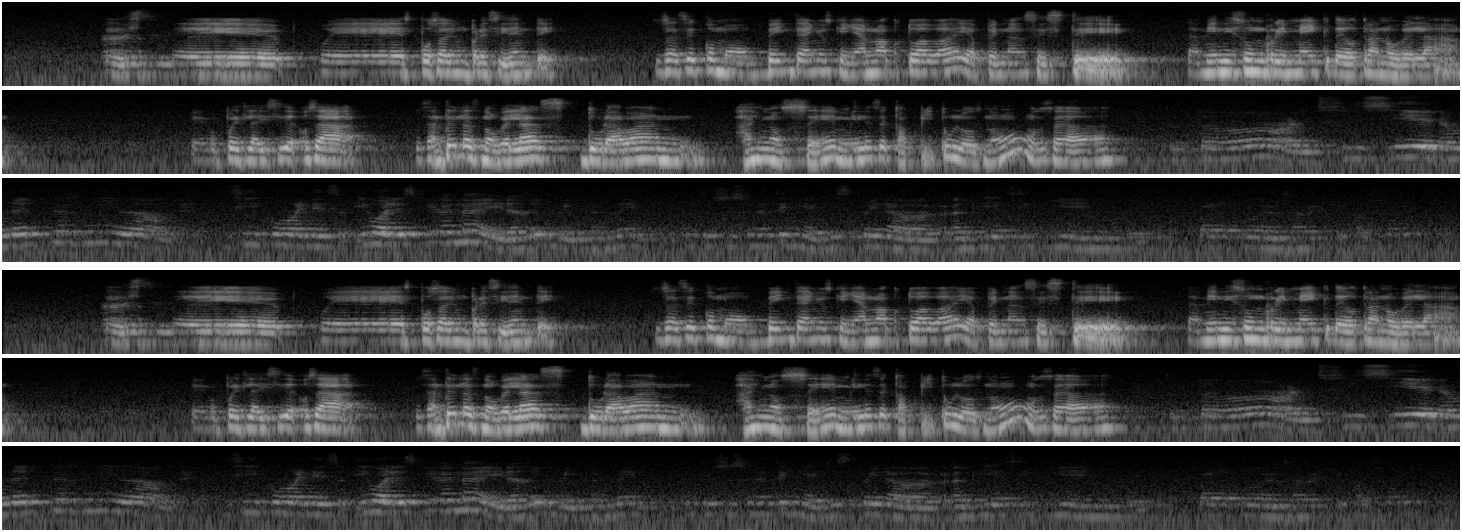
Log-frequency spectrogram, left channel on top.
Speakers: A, in the centre; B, on the left (about 25°).
A: Ay,
B: este,
A: sí, la vida.
B: fue esposa de un presidente. Entonces hace como 20 años que ya no actuaba y apenas este, también hizo un remake de otra novela pero pues la hice, o sea, pues antes las novelas duraban, ay, no sé, miles de capítulos, ¿no? O sea,
A: Total, sí, sí, era una eternidad. Y sí, como en eso, igual es que era la era de no internet, entonces uno tenía que esperar al día siguiente para poder saber qué pasó.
